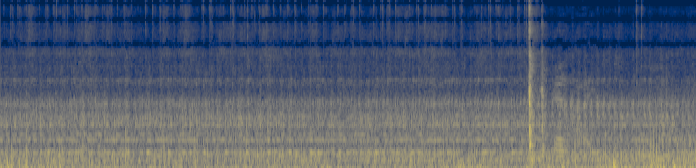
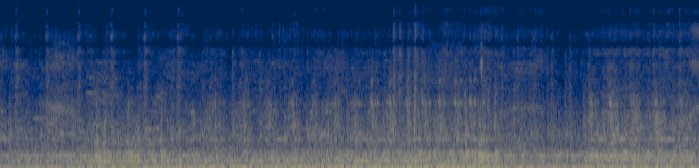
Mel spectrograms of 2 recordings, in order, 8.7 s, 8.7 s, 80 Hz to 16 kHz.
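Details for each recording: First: Vintage Dayton 16-inch oscillating desk fan made by Lasko, on high speed, gives an even, steady rush of air over a low hum with no rattle. Medium rattles badly and low needs work; high is the only speed that works normally. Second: Vintage Dayton (Lasko-made) 16-inch brown oscillating desk fan on low speed with oscillation engaged: quiet low hum as the fan drags down, oscillation load slowing the motor until it stalls humming.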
